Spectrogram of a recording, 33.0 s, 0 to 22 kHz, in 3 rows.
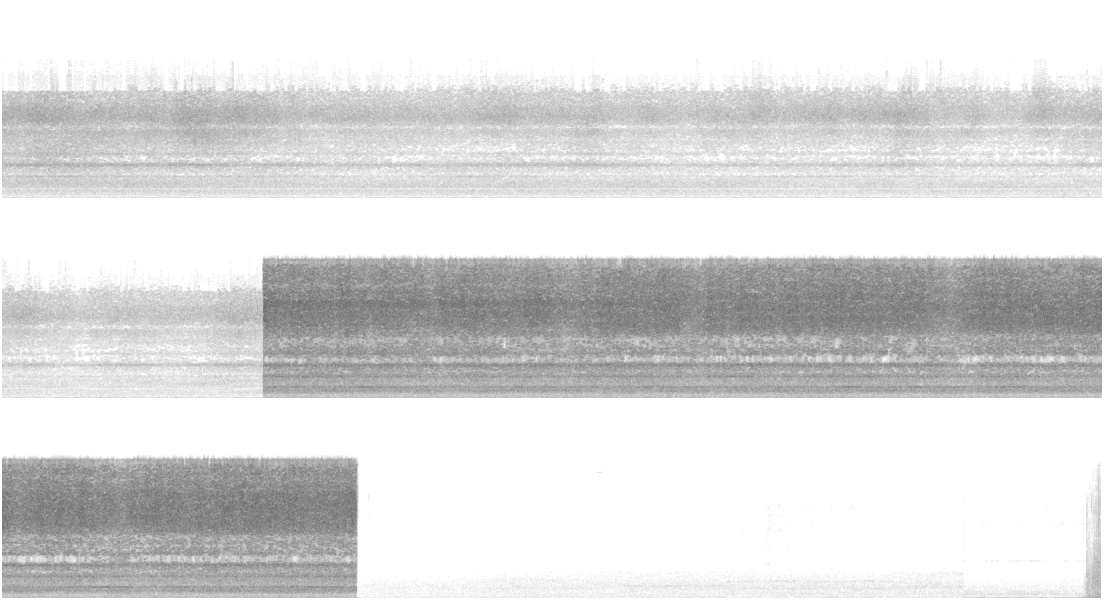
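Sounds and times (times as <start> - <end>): jet engine roaring with whine: 0.0 - 25.6.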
